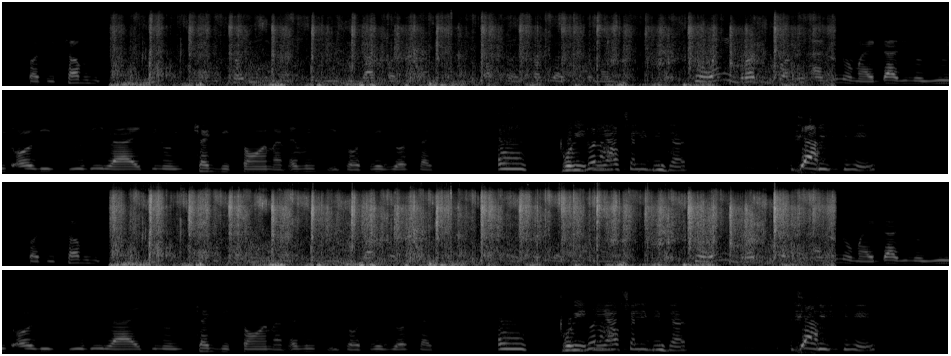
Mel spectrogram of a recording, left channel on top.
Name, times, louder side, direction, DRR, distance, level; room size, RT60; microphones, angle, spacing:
voice 1, 0.3-1.0 1.4-1.6 1.8-6.2 6.9-13.8 14.4-14.7 15.1-15.6 16.0-16.1 17.4-17.7, left 2 dB, 65° left, 2.2 m, -50 dB
Run, 1.1-8.3, right 14 dB, 55° right, 0.4 m, -31 dB
voice 2, 15.0-16.4 16.9-18.2, right 1 dB, 15° right, 3.2 m, -54 dB
head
